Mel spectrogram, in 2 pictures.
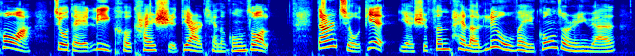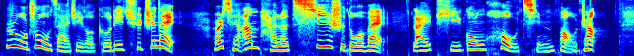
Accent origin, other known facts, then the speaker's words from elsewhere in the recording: China; 就比如说咱作为中国人有的时候要参加什么托福、雅思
